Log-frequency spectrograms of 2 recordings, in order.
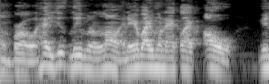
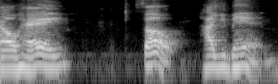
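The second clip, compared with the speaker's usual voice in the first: mock very slow, taunting, trolling drawl. Imitating her taunting greeting to her ex on tour: mock trolling tone. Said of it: "she sounds like a fucking troll".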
